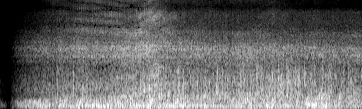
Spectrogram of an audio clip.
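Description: Passenger train passing: a steady rumbling rush of wheels on rail that rises quickly within the first second, mixed with wind noise on the microphone.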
